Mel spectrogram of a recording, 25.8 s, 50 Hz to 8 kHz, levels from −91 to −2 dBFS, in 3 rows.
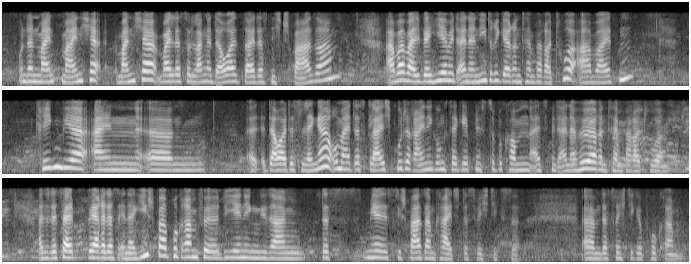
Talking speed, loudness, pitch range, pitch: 150 wpm, -18 LUFS, 200-235 Hz, 215 Hz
